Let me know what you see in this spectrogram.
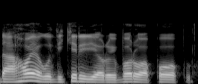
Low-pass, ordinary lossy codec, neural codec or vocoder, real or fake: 7.2 kHz; none; none; real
